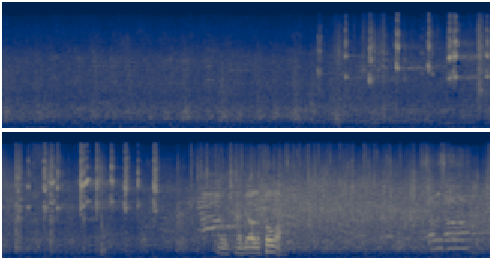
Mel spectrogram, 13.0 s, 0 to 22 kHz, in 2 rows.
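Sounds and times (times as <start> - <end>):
shoes squeaking on court: 4.2 - 9.0.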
